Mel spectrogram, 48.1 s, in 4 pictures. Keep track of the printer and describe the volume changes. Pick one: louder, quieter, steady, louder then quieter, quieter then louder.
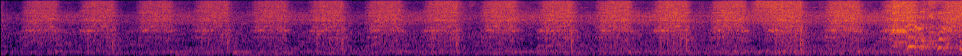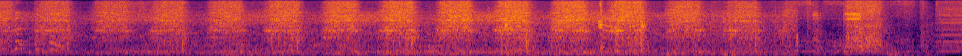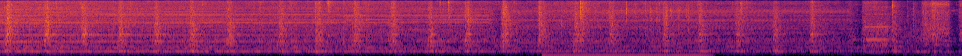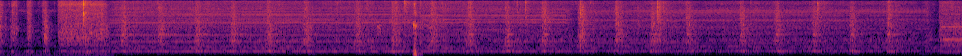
louder then quieter.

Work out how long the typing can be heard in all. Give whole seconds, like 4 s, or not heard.
2 s.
